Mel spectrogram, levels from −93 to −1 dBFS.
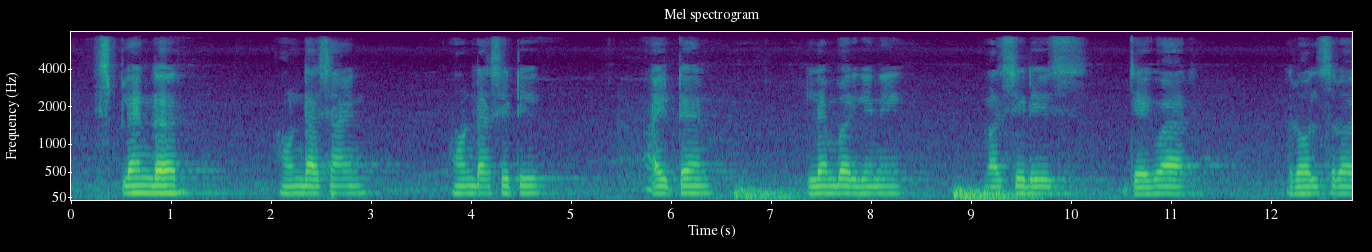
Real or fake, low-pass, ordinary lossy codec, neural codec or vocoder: real; 7.2 kHz; AAC, 32 kbps; none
